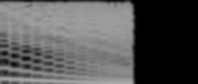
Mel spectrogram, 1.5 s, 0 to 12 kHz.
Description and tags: Arcade Pitched Down
Arcade Sound FX.
8bit, school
